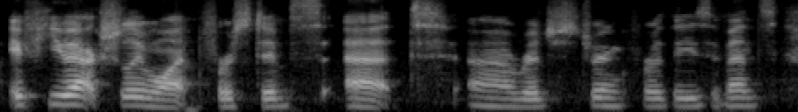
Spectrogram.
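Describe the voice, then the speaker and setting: A woman's voice: low-pitched, vocal fry, bright, forceful tone. A woman with a Canadian accent co-hosting a podcast, chatting casually and reading out announcements. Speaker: podcast co-host.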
